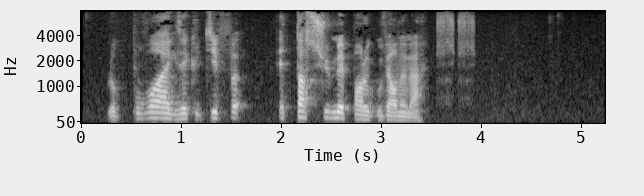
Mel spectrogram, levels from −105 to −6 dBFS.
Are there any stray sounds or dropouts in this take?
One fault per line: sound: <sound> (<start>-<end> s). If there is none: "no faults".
sound: laugh (3.6-4.0 s)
